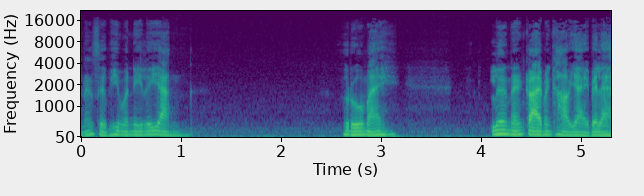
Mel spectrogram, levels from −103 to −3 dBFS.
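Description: Listening to the speech recording, nothing stood out as a technical fault at any point.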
